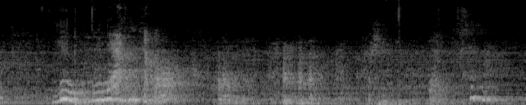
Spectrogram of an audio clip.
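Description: A dog whines and yelps excitedly close by.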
